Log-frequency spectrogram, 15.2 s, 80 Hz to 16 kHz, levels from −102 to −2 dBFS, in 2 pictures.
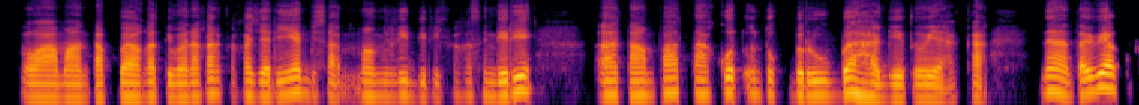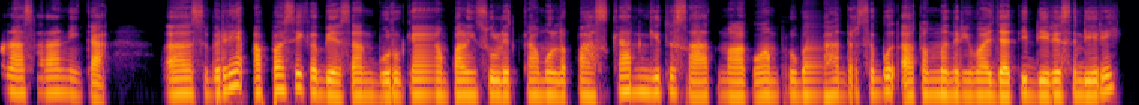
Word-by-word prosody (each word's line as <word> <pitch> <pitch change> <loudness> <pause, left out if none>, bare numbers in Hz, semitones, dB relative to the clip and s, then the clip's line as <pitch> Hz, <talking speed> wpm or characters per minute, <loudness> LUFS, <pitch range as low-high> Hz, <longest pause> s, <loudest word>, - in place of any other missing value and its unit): Wah 120 0 +2
mantap 120 0 -1
banget, 130 0 +2
di - - 0
mana 125 +1 0
kan 150 - 0
Kakak 140 - -5
jadinya 135 +5 +1
bisa 135 -4 -6
memilih 130 0 -5
diri 125 -2 -11
Kakak 135 +2 -18
sendiri, 135 +6 +2 0.5
eee, 140 +1 +2
tanpa 140 +3 -1
takut 150 +2 -2
untuk 145 -1 -7
berubah 140 +3 +2 0.2
gitu 115 0 -2
ya, 110 -3 -1
Kak? - - -3 0.4
Nah 165 -3 +3
tapi 150 +8 +3
aku 190 -2 +5
penasaran 160 -1 0
nih 145 - -8
Kak, 120 - 0 0.4
eee, 150 +1 +4
sebenernya 155 +8 +1
apa 160 +3 +2
sih 200 - +2
kebiasaan 140 -5 +2
buruk 135 0 0
yang 145 -1 0
paling 140 +1 +2
sulit 140 -1 +2
kamu 140 0 0
lepaskan 150 +5 -1
gitu 160 +1 -1
saat 135 -4 -1
melakukan 135 0 +1
perubahan 140 0 -2
tersebut 150 +3 -2
atau 140 +2 +2
menerima 140 -1 +1
jati 145 +2 -2
diri 140 +1 +3
sendiri? 140 +6 +2
140 Hz, 190 wpm, -25 LUFS, 135-150 Hz, 0.5 s, aku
